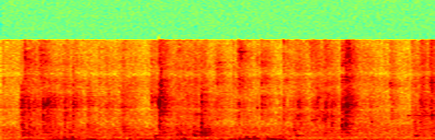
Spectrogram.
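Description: Racing pigeon cooing: two low, rolling coos, one in the first second and another a little past the middle, with a few faint clicks from handling.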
